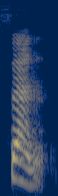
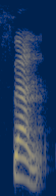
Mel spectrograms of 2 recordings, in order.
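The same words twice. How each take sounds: No difference in how they are said.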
